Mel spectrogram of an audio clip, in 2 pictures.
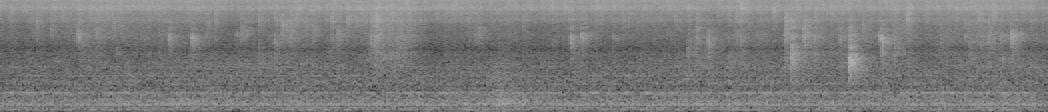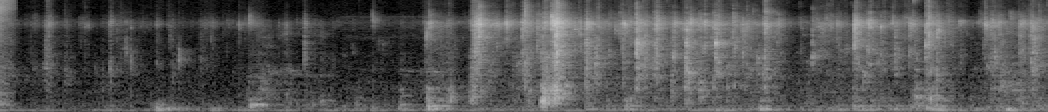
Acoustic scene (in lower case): restroom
